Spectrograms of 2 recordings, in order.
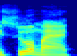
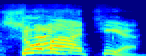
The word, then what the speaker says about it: Suamataia: But the other big concern was the benching of Kingsley Suamataia. How can I not pronounce his name right?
